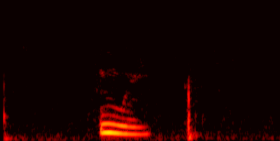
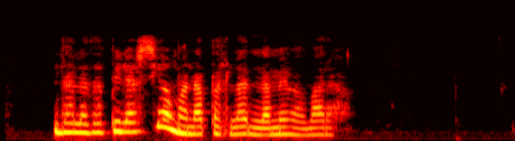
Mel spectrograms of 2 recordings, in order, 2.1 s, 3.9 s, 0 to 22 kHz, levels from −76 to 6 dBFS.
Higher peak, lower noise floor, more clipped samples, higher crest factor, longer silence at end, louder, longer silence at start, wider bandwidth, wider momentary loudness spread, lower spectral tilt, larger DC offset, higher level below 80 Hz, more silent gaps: second, -16 dBFS vs -4 dBFS; about the same, -64 dBFS vs -64 dBFS; neither; about the same, 18 dB vs 16 dB; second, 0.65 s vs 1.25 s; second, -29 LUFS vs -19 LUFS; second, 0.05 s vs 0.4 s; first, 15.5 kHz vs 8 kHz; first, 20 LU vs 11 LU; first, -8 dB/octave vs -5.5 dB/octave; neither; second, -66 dBFS vs -60 dBFS; neither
